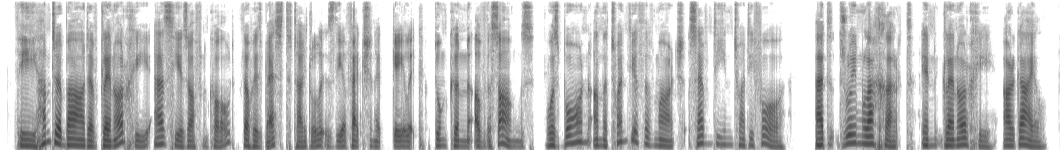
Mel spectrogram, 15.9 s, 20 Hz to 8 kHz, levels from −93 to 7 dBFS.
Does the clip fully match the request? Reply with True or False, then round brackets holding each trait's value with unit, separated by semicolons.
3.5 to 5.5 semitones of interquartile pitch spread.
True (4.7 semitones)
